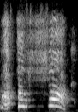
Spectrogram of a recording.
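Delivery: high-pitched disbelief; incredulous reaction. Retold or imitated. Viewer reacting to an absurd chase, high incredulous outburst. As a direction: blurt it out high, baffled.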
